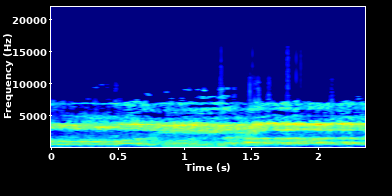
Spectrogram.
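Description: A voice chanting in long held notes that shift slowly in pitch, one note stepping down about a second in.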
